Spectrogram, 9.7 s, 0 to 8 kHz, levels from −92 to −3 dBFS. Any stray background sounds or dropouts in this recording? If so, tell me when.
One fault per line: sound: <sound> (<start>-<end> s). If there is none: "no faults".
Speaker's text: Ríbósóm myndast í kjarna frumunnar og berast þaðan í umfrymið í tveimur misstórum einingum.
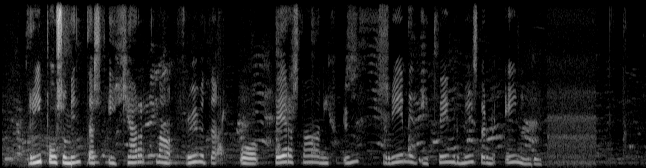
no faults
